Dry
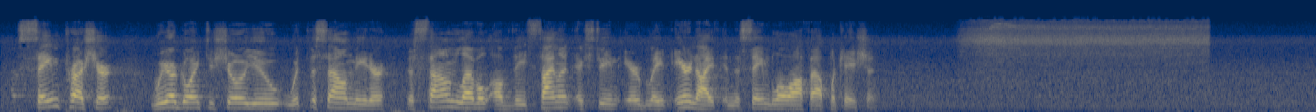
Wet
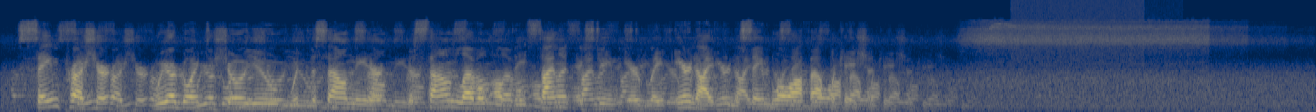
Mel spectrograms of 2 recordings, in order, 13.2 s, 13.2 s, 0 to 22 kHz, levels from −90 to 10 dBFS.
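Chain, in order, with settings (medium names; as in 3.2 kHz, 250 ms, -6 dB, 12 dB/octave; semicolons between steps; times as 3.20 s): FFT filter 1.3 kHz 0 dB, 2.8 kHz -18 dB, 6.1 kHz -5 dB; 10.10–11.44 s: companded quantiser 4-bit; frequency-shifting echo 389 ms, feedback 38%, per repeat -74 Hz, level -9.5 dB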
